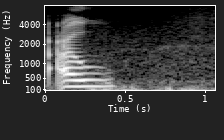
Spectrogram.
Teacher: और पढ़ने का तरीक़ा इसको यह है कि इस आइन वाव ज़बर औ को हम नरम आवाज़ के साथ जल्दी अदा करते हैं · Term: हुर्फ़ लीन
